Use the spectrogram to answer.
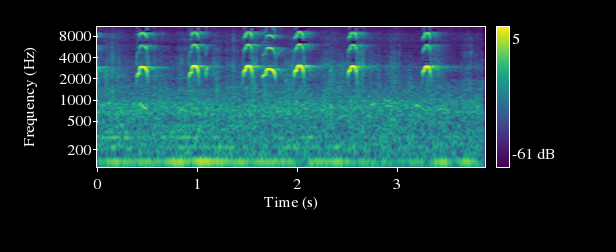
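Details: Eurasian oystercatcher, a chick of a pair, giving loud, shrill piping notes, sharp and slightly downslurred, about two per second, over a low steady hum.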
